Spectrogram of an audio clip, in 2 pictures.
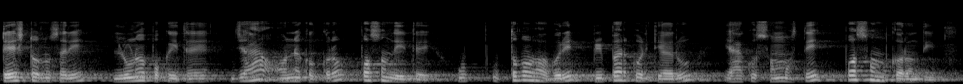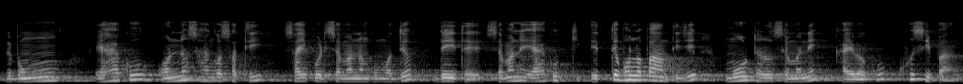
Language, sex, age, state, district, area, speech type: Odia, male, 60+, Odisha, Boudh, rural, spontaneous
